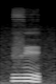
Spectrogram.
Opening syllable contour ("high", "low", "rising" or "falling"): falling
